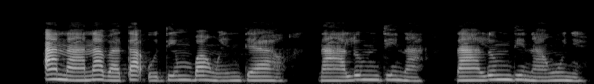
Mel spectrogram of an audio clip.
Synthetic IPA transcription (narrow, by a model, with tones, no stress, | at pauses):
a˦na˨a˨na˦ba˨ta˦ʔʊ˨dɪ˦ŋ͡m̩˦ɡ͡ba˦ŋʷe˨n̩˦dɪ˦a˦ɦʊ˨ | na˨lʊ˦m̩˦dɪ˦˨ | na˨a˨lʊ˦m̩˦dɪ˦na˨ŋʷu˦ɲe˨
